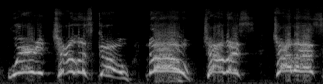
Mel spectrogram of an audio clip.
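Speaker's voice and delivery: mock freak-out. Player fakes panic to sell the swap, high shrieking. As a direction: fake a frantic search, yelling her name. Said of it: "helped sell this by freaking out".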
